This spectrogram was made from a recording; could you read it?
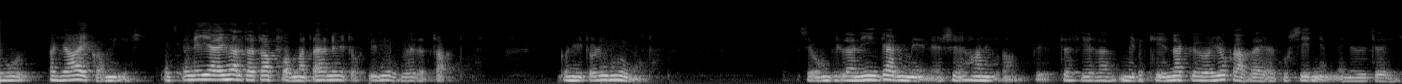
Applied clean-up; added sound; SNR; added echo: neural separator model SepFormer DNS4.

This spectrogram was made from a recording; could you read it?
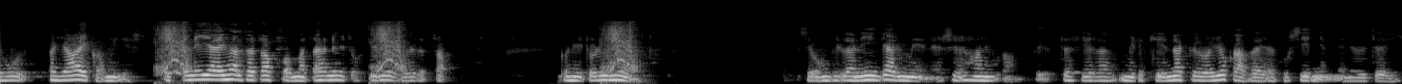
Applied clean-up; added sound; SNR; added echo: classical method WPE with log-MMSE.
